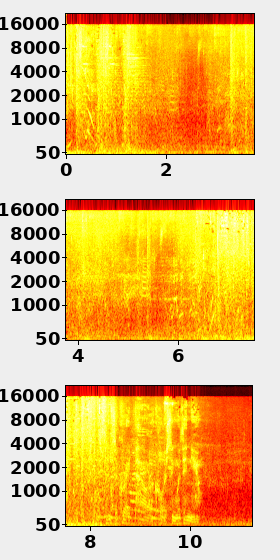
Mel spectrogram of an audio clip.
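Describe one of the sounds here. Magical blasts whoosh and crackle loudly in rapid bursts.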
